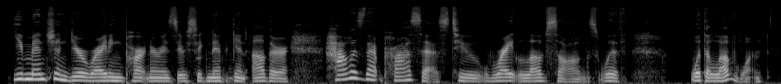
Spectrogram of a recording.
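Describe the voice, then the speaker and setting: A plain, everyday voice at a moderate pace with lively intonation, on a very clean recording with a silent background. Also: woman, fairly low pitch for a woman. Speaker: radio host. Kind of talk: interview.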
